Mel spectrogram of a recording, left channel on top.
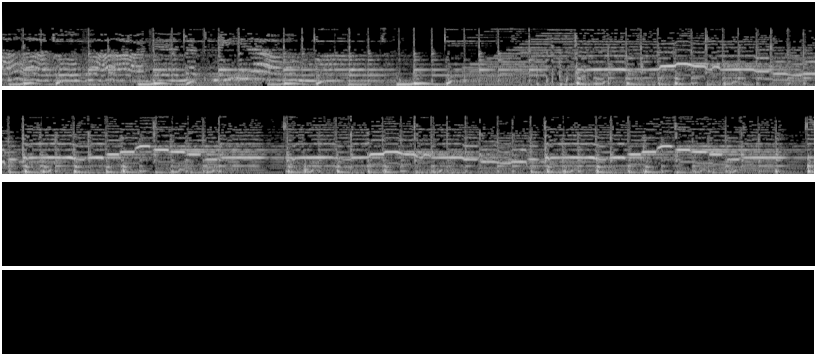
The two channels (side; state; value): right; silent; digital silence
